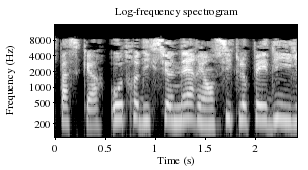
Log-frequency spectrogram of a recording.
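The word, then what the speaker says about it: Паска: en biélorusse note le linguiste le mot se prononce paskaa autre dictionnaire et encyclopédie il existe de nombreux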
